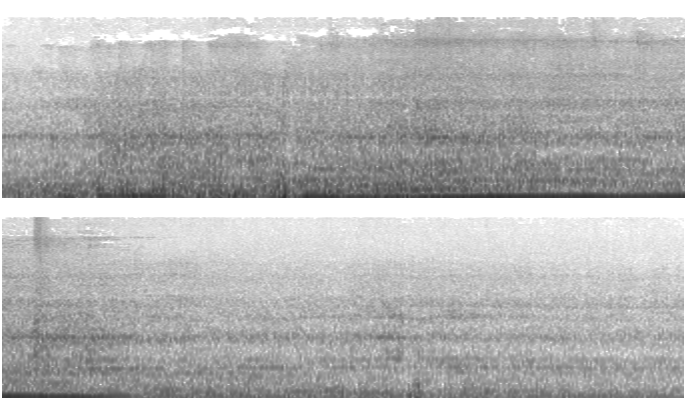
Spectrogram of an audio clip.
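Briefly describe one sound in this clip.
Distant city traffic hums outdoors.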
